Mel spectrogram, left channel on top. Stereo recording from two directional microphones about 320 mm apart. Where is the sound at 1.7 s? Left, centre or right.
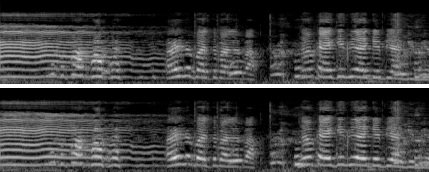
Right.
